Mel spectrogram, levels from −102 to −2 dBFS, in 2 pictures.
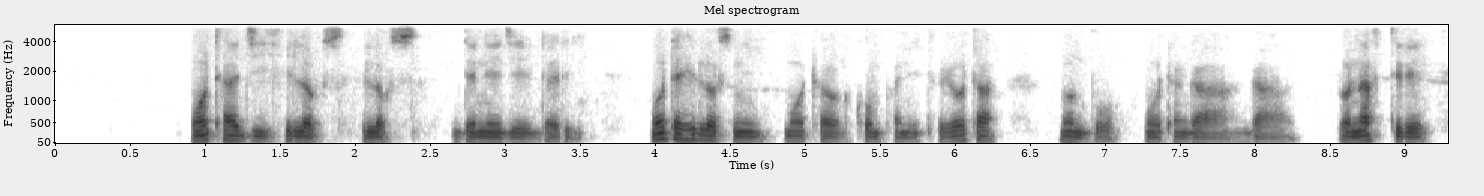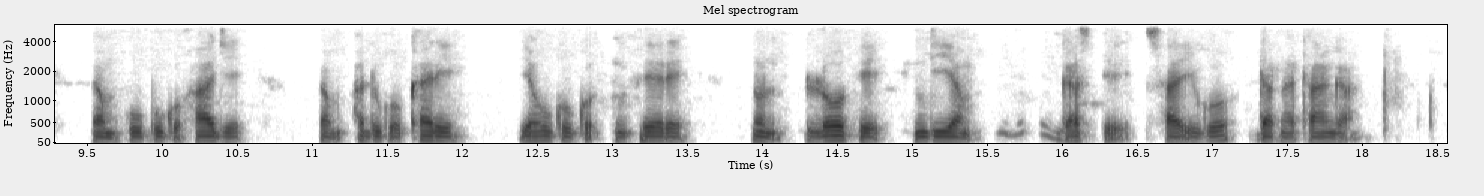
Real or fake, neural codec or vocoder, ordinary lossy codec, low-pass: real; none; Opus, 32 kbps; 5.4 kHz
